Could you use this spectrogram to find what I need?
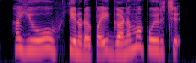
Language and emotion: Tamil, sad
